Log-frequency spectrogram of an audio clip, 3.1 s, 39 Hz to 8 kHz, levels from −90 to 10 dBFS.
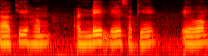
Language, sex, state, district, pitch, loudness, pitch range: Hindi, male, Uttar Pradesh, Ghazipur, 130 Hz, -34 LUFS, 130-140 Hz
